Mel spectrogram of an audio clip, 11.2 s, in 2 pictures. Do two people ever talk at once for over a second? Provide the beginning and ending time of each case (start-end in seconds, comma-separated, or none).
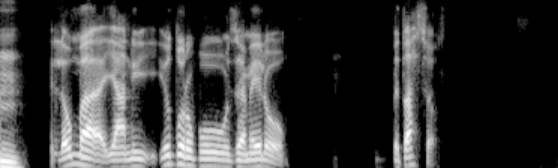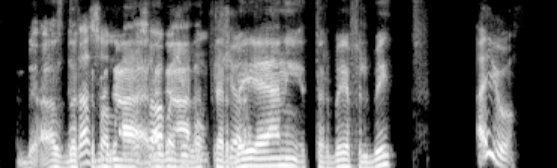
6.2-8.1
